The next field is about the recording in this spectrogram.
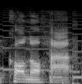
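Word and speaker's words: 木の葉: By the way, Konoha accent on the first syllable.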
